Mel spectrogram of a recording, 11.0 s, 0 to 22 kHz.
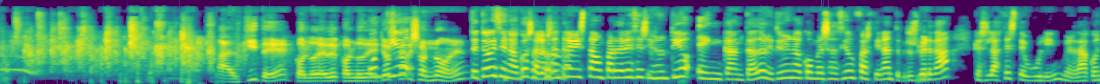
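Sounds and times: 
small group clapping: 0:00.0 - 0:04.2
speech: 0:02.2 - 0:10.9.

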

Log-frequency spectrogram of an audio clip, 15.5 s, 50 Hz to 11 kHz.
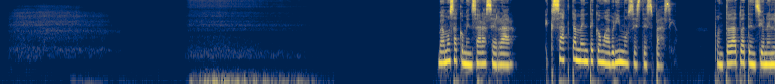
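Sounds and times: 
slow deep breathing during a guided meditation: 0:00.0 - 0:02.6, 0:03.7 - 0:06.6, 0:13.8 - 0:14.2
speech: 0:08.8 - 0:13.5, 0:14.3 - 0:15.4.

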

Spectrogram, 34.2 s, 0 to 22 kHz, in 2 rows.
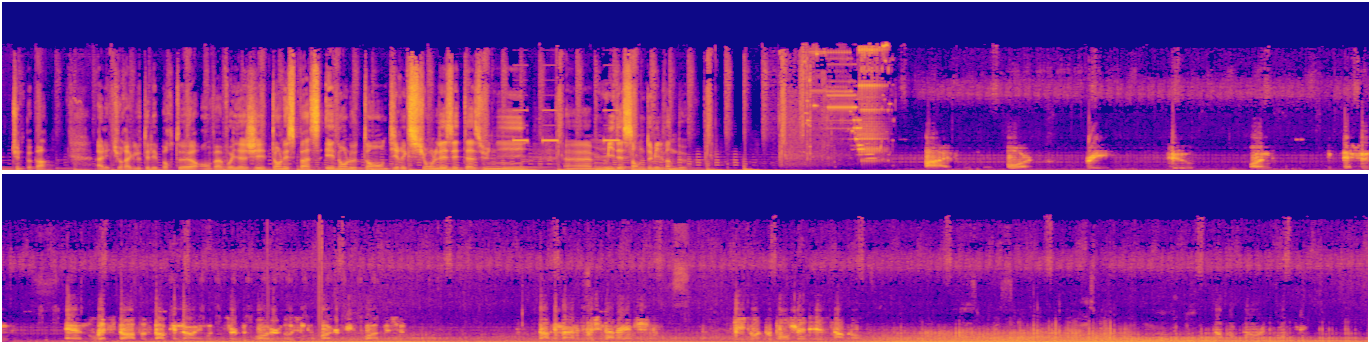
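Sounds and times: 
speech: 0:00.2 - 0:09.0
rocket launch engine roar: 0:11.1 - 0:34.1.

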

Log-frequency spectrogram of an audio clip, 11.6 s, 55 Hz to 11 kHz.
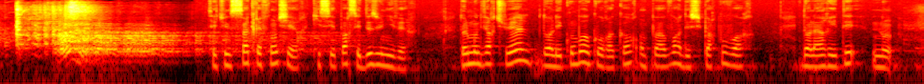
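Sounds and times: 
car engine cranking and catching: 0:00.0 - 0:04.6
speech: 0:02.6 - 0:11.5.

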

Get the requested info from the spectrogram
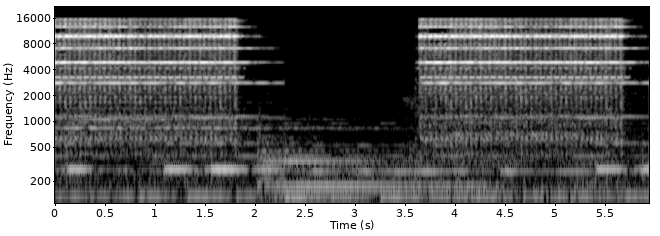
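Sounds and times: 
old telephone ringing with metallic bell trills: 0:00.0 - 0:02.3, 0:03.6 - 0:05.9.

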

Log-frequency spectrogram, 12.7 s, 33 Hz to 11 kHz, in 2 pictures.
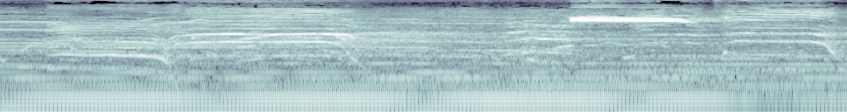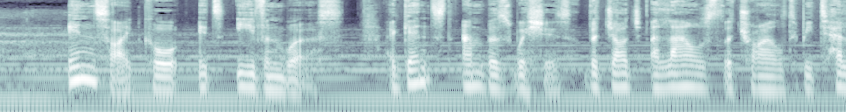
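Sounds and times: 
crowd outdoors shouting and jeering: 0:00.0 - 0:06.6
speech: 0:06.9 - 0:12.6.

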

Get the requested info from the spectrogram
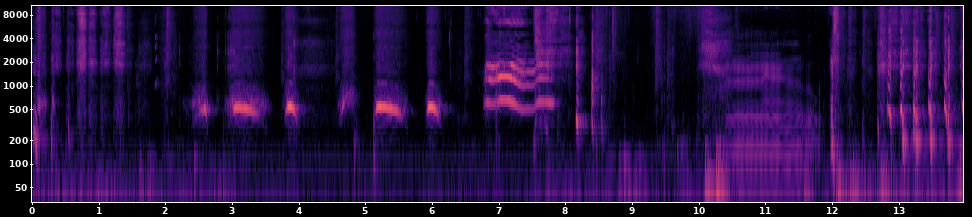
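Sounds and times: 
voice imitating an asthmatic pigeon cooing: 0:02.4 - 0:04.0, 0:05.1 - 0:06.2, 0:06.8 - 0:07.8
strained vocal noises: 0:10.4 - 0:12.0
laughter: 0:12.0 - 0:13.9.

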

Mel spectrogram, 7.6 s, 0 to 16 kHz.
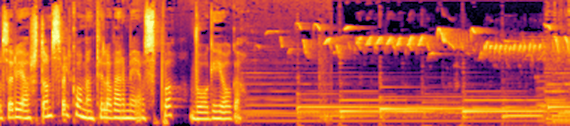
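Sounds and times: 
speech: 0:00.0 - 0:03.4
birds chirping and twittering outdoors by a blooming pond at Tjøme: 0:03.1 - 0:07.5.

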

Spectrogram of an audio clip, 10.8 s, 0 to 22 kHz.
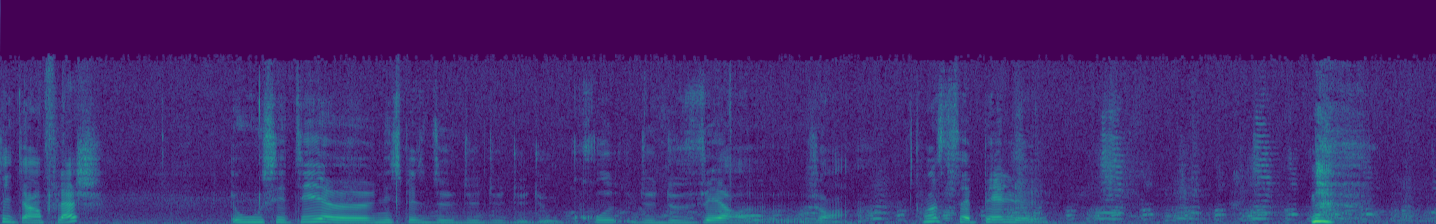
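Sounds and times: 
speech: 0:00.0 - 0:00.8, 0:01.7 - 0:10.1
geese or ducks honking: 0:04.2 - 0:10.7
laughter: 0:09.8 - 0:10.5.

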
